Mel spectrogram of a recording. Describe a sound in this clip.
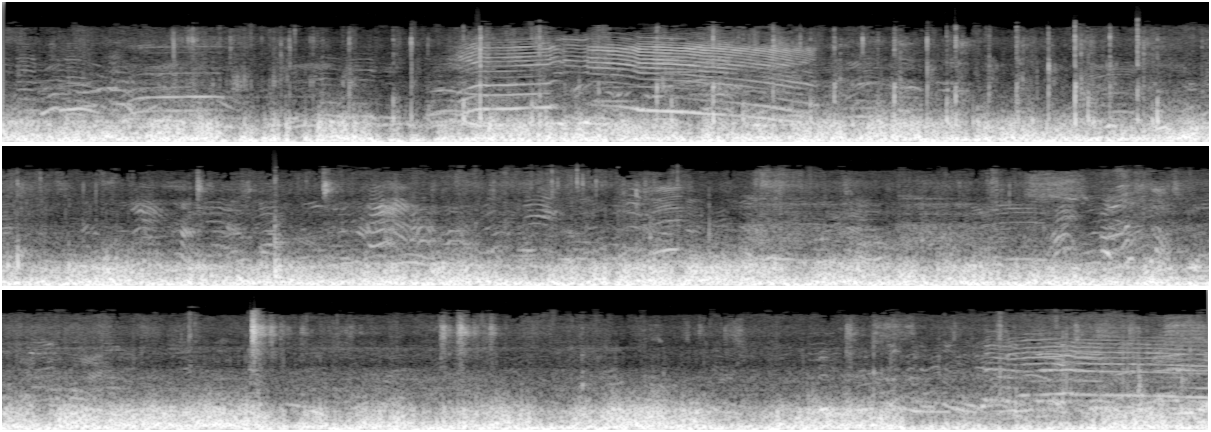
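Wind blusters loudly across the microphone outdoors.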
